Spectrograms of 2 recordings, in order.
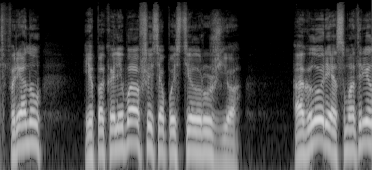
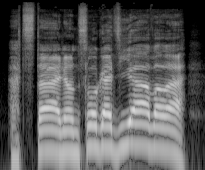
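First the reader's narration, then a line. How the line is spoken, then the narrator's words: Yelling. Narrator (Russian): заорал Брент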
